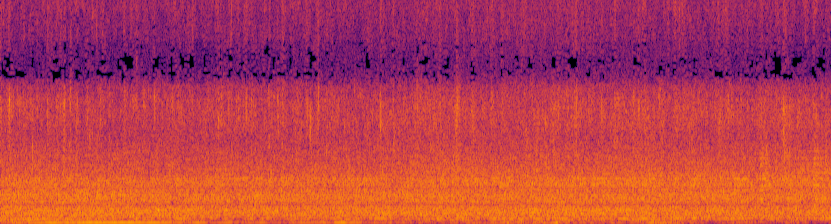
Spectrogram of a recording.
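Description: Heavy rain falling steadily on wet ground and a corrugated metal shed roof, a dense, even downpour. A low hum sits under it and fades out about halfway through.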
